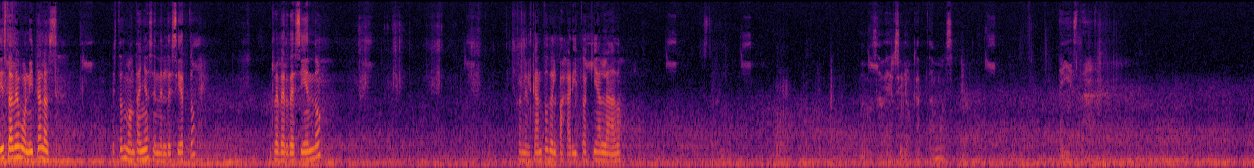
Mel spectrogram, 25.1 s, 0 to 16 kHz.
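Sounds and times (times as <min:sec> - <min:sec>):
steady low rumble: 0:00.0 - 0:25.0
small songbird singing: 0:14.8 - 0:15.1.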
